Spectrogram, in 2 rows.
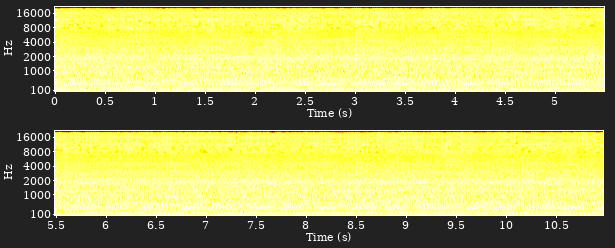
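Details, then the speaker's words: Yard Machines (MTD) budget 42-inch riding mower after new starter install and safety switches reconnected: steady, even single-cylinder drone, no knocks or hunting; functions checked, everything working properly. "well it looks like everything is functioning properly"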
